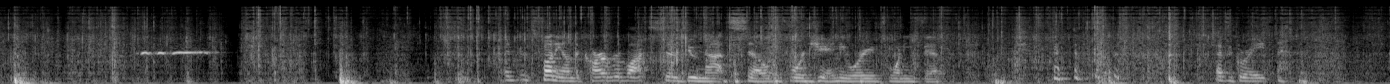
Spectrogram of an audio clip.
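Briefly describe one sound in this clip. A plastic bag crinkles and rustles as it is handled.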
